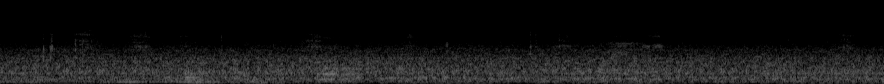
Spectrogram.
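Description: A pencil scratches across paper.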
